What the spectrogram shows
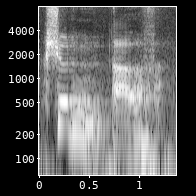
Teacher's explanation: I don't say the T in shouldn't.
